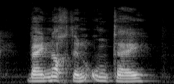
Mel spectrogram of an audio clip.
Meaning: at unusual times
- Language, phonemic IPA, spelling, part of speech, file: Dutch, /bɛi̯ ˈnɑxt ɛn ˈɔn.tɛi̯/, bij nacht en ontij, phrase, Nl-bij nacht en ontij.ogg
